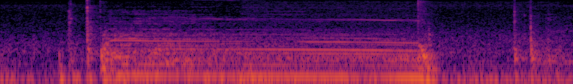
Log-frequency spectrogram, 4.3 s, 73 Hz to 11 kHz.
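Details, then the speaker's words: Husqvarna TE450 motorcycle after fuel pump replacement, mic close to the tank at key-on. A quiet steady electric hum lasts about 2.5 seconds and stops cleanly; normal fuel pump priming. The bike then started up fine. "fuel pump is pumping and she started up all right not too bad of a"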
